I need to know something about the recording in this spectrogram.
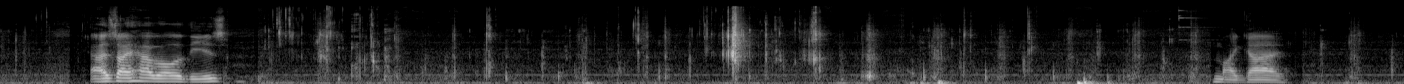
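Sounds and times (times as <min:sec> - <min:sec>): crunchy chewing: 0:02.6 - 0:12.1, 0:13.0 - 0:14.0.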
